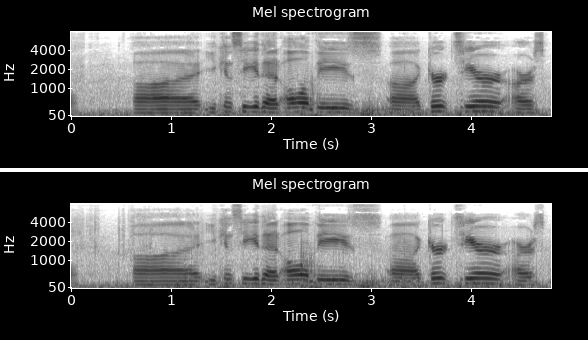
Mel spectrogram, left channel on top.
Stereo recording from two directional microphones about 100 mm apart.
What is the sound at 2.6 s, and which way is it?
Speech, 45° left (ahead or behind).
